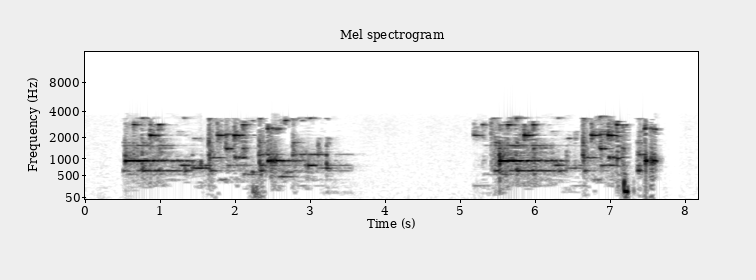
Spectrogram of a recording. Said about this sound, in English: If you need to answer that, I don't mind holding. No. That's fine. That's my son's phone.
